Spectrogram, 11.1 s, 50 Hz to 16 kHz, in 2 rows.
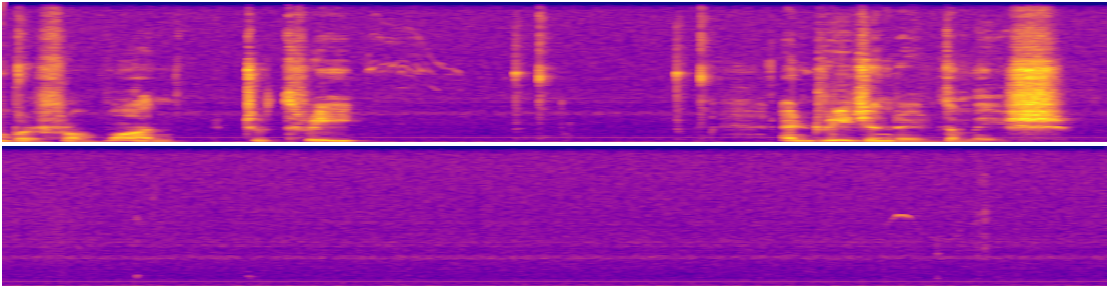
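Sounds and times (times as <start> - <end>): faint electrical hum: 0.0 - 11.0
mouse and keyboard clicks: 1.9 - 2.8, 3.4 - 3.6.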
